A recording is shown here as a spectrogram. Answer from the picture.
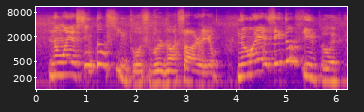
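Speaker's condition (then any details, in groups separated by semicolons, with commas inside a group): Cerebral palsy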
